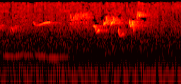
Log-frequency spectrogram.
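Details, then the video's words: A common nightingale gives a brief song fragment: a thin rising whistle, then a quick jumble of sharp, varied high notes over a low background hum. "common nightingale song"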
